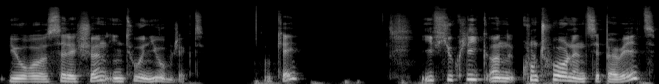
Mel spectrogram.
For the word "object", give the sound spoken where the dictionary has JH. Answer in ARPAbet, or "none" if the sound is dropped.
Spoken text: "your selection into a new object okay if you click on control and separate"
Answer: JH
